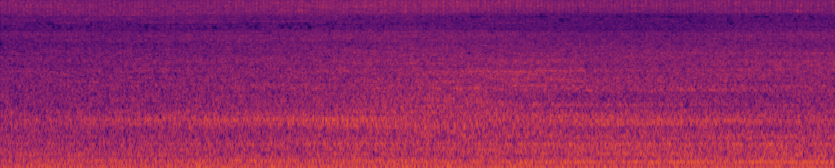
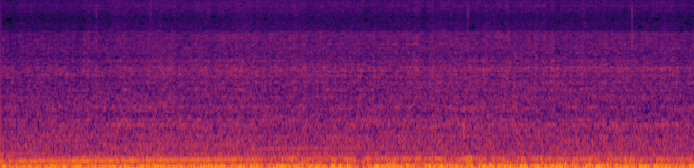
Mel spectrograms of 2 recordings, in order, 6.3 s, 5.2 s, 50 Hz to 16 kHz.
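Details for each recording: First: 1994 BMW E36 325is, original iron-block M50 2.5 L inline-six, 135,000 miles: a smooth, quiet, even idle hum with no ticking or rough beats. Normal healthy idle. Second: 1994 BMW E36 325is, 2.5-litre inline six, manual, first drive after barn find: deep, loud, open drone climbing steadily under throttle, far too raw for stock because the muffler is blown; shocks also blown.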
